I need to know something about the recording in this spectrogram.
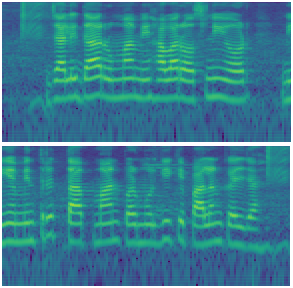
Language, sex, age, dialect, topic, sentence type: Magahi, female, 25-30, Western, agriculture, statement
